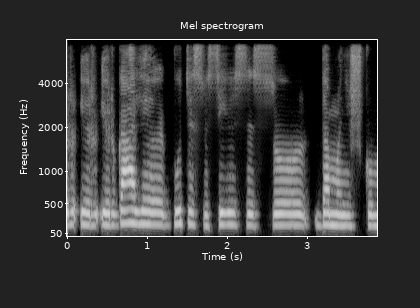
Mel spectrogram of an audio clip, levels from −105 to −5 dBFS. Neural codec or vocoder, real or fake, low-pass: codec, 16 kHz in and 24 kHz out, 1 kbps, XY-Tokenizer; fake; 7.2 kHz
